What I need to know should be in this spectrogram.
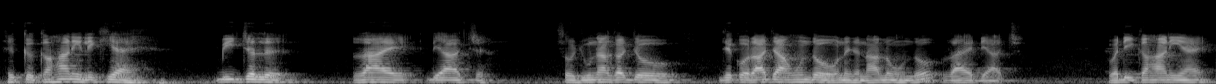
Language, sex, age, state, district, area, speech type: Sindhi, male, 45-60, Gujarat, Kutch, urban, spontaneous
